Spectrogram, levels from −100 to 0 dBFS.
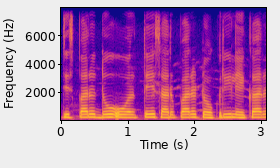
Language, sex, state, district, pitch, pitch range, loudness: Hindi, female, Bihar, Kaimur, 205 Hz, 200-215 Hz, -13 LUFS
